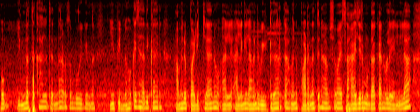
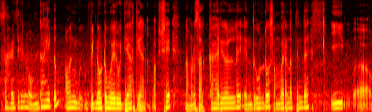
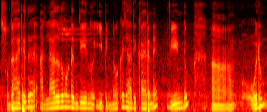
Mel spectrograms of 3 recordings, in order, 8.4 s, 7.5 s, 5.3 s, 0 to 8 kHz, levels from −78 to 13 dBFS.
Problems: none marked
